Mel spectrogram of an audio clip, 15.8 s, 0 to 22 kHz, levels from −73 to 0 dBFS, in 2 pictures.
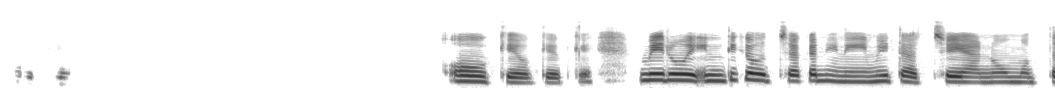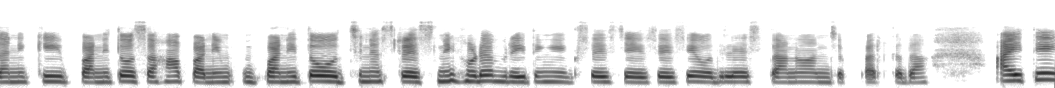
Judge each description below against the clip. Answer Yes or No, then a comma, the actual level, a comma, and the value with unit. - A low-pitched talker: No, high, 205 Hz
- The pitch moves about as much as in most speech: No, narrow, 2.2 semitones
